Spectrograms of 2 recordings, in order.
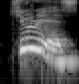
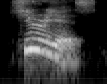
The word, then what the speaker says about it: curious: Finge que esse C aqui é um Q-U-I.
